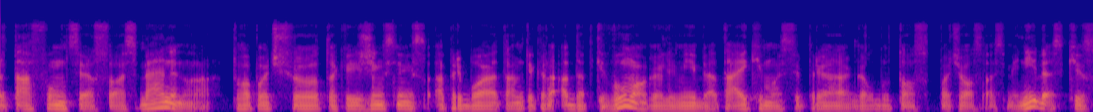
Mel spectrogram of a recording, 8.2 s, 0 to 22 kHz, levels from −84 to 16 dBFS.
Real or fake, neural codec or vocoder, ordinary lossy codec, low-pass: fake; vocoder, 22.05 kHz, 80 mel bands, WaveNeXt; Opus, 24 kbps; 9.9 kHz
